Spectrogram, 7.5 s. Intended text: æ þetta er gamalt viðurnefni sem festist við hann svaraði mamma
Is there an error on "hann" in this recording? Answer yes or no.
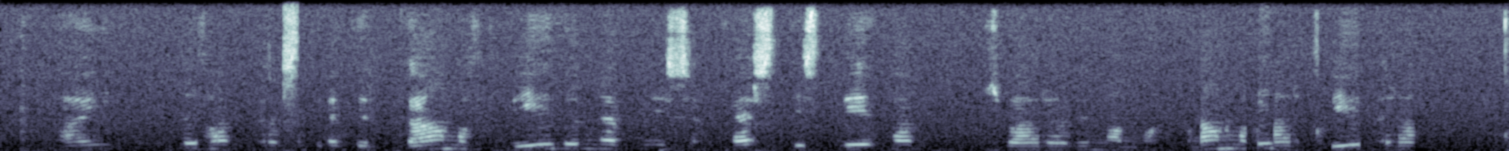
no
